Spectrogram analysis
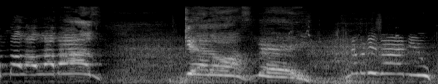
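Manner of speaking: very high, stretched-out shouts; ecstatic yelling. Real, not acted. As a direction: yell like you can't believe your luck. Wild outburst over pulled card.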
